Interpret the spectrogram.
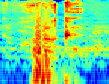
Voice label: "horogu", minamiyamagata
